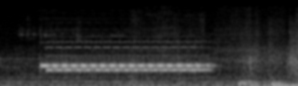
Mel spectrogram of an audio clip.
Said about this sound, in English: I always get busted for my phone ringing.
